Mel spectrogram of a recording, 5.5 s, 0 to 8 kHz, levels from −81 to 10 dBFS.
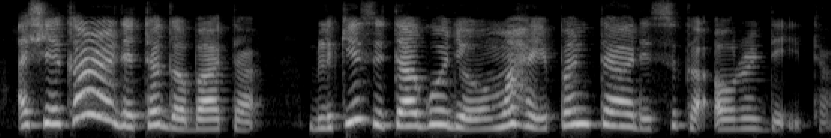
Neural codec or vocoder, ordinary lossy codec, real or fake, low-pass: none; none; real; none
